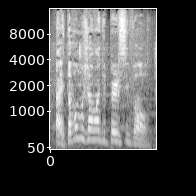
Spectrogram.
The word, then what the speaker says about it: Percival: É Percival? Percival? – É Percival. – Percival, né? – É, escreve-se Percival, assim como se escreve Arte 3Miss. A pronúncia certa é Percival.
